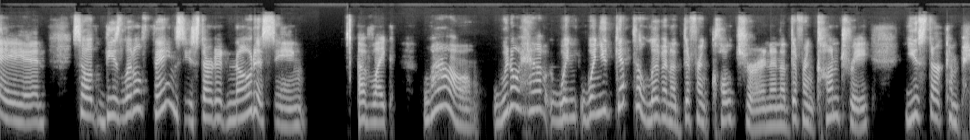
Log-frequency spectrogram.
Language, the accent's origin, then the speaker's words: English; Spain; I was born and raised in Spain, but my dad's Spanish, my mom's American. So I'm a mix.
